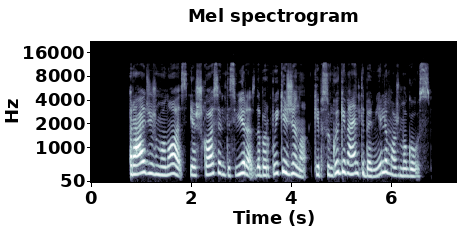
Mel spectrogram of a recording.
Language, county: Lithuanian, Kaunas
